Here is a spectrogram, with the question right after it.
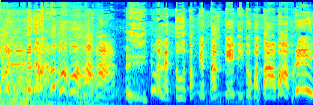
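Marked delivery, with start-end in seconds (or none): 0.6-2.0 amused gamer laugh. Real, not acted. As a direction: burst of real laughter. Laughing at game moment.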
